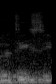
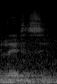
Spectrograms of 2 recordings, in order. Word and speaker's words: Ledisi: while we're on the subject, and she corrected everyone the other day, her name is not pronounced Ledisi, it's pronounced Legacy.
